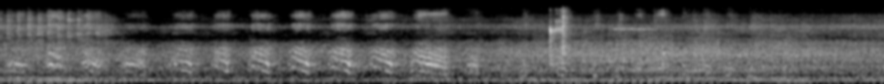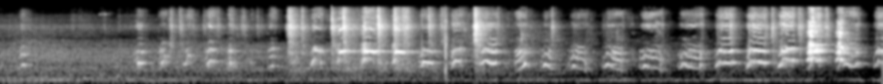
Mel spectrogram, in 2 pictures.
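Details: A Shih Tzu puppy trying to get a door open gives rapid falling whines, then sharper yips, mixed with scratching and clattering against the door.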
